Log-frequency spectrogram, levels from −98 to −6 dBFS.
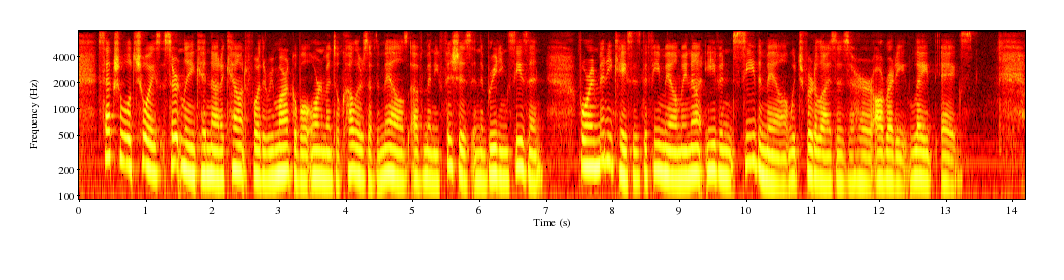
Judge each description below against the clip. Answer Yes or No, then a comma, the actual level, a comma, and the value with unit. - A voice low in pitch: No, medium, 165 Hz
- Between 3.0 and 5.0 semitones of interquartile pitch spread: Yes, average, 3.3 semitones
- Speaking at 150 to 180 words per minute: Yes, average, 170 wpm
